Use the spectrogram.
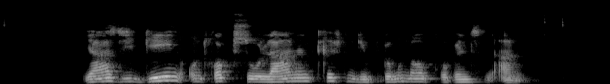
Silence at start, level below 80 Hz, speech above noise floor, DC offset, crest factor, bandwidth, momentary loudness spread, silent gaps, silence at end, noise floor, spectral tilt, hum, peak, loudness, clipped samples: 0.85 s; -68 dBFS; 56 dB; under 0.1%; 20 dB; 11.5 kHz; 10 LU; none; 0.85 s; -83 dBFS; -6 dB/octave; none; -10 dBFS; -28 LUFS; under 0.1%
